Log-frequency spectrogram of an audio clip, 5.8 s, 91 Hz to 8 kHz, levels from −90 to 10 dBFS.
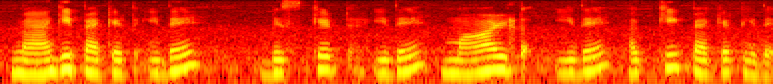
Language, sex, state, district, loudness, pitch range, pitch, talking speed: Kannada, female, Karnataka, Dakshina Kannada, -19 LUFS, 165-200 Hz, 170 Hz, 105 wpm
